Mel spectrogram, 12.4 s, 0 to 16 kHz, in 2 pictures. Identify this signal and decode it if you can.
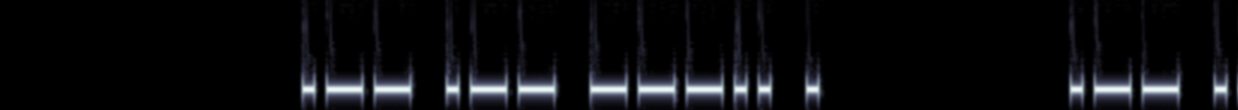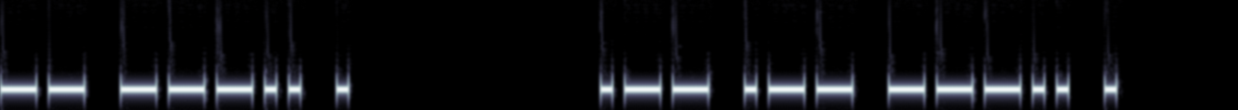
Morse code, heard as a keyed tone, about 20 wpm, 700 Hz. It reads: WW8E WW8E WW8E
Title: USA Call Signs - 4 Characters - Repeated 3x - 20wpm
